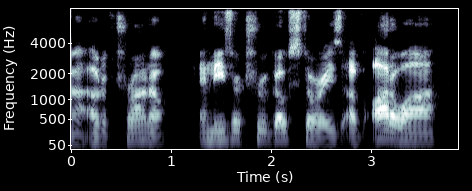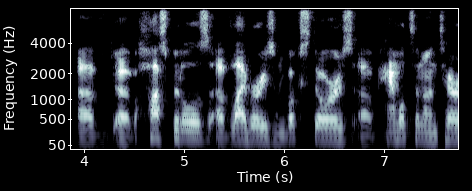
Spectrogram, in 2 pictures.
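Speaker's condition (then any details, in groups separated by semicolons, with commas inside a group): No condition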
